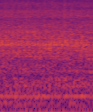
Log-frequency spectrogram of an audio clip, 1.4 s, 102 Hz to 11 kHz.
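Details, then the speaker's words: GAZelle with ZMZ-405 engine, cold idle; new HT leads, plugs, coils, starter and sump; busy clattering knock over a steady hum, cause unknown, owner considering overhaul; cold engine knock. "Да, и мы хотим выяснить причину, почему двигатель на холодный вот так стучит, шумит и издает какие-то непонятные звуки."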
